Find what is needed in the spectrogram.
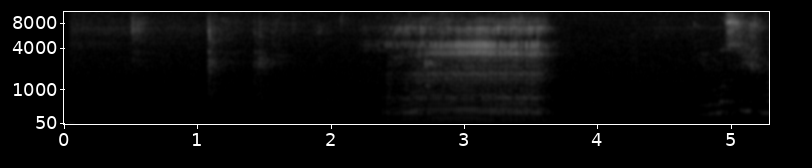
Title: STAFFORDSHIRE BULL TERRIER - Chrápání /// STAFFORDSHIRE BULL TERRIER - Snoring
